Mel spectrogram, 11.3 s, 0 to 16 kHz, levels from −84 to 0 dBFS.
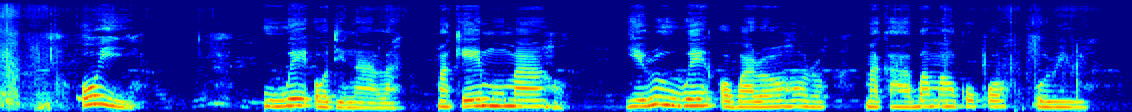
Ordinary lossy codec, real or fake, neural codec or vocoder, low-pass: none; real; none; 14.4 kHz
